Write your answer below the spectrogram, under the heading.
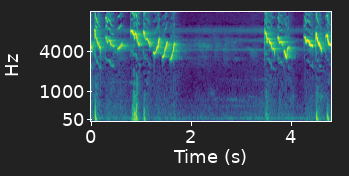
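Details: White-eye singing ngalas ngerol, a song said to prompt other white-eyes to reply: two quick runs of thin, high falling chirps, a pause, then further chattering bursts.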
